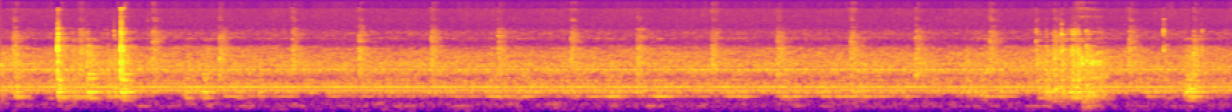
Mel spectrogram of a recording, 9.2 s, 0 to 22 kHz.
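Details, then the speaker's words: Clock out of beat: pendulum stop distances unequal (about an inch on one side, 2¼ in on the other); soft ticking, couple of beats a second, tick and tock unevenly spaced, crutch needs adjusting. "you the goal of putting a clock in beat where the pendulum stops you want the same amount of distance on the left side as you have on the right side to get that even tick tock"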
